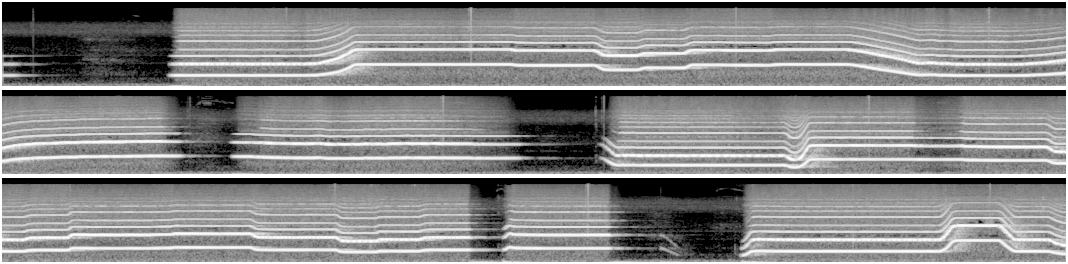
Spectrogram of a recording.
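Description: Electronic slide whistle (Teensy-based DSP flute model with whistle synthesis, played by breath through a mouthpiece and a motorized slider) playing a melody. Held notes slide smoothly up and down and step between pitches, with a few short breaks between phrases.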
